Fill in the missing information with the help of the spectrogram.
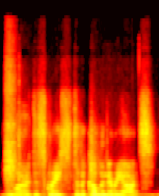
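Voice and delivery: a hint of a disdainful godfather; the Don. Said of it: "the Don just looks and just goes".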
